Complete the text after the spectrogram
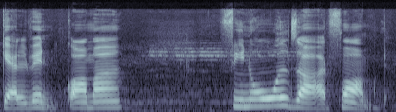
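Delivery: very slow, phrase by phrase, with long pauses; slow dictation. Shown as a demonstration. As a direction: dictate each chunk so students can write it down. Teacher dictates second rule.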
